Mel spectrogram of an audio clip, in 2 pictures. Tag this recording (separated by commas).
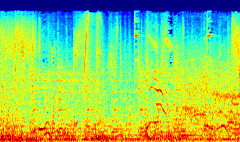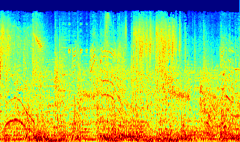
thwack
